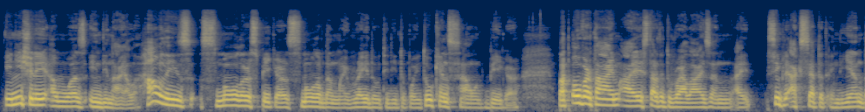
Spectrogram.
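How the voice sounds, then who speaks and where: A man presenting a semi-scripted product review as an audio gear reviewer, opening phrases with emphasis and trailing off softer. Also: mid-range voice.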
